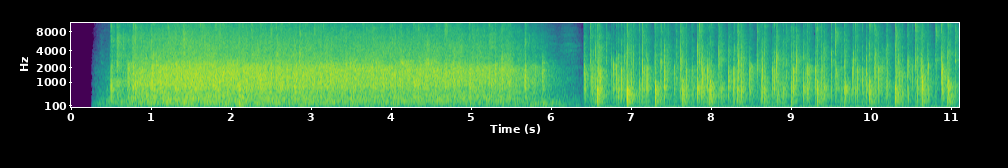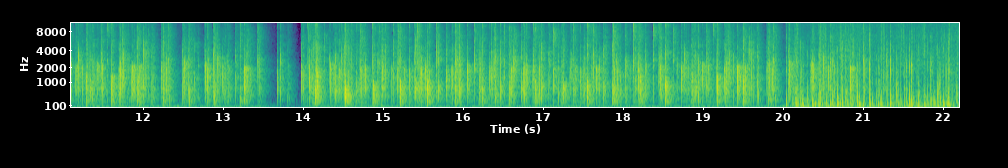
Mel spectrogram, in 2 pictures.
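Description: Audience applause. It starts as a steady wash of crowd noise for about six seconds, then turns into dense clapping of many hands, which breaks off briefly about two-thirds of the way in and then resumes.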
